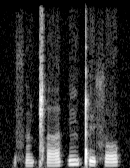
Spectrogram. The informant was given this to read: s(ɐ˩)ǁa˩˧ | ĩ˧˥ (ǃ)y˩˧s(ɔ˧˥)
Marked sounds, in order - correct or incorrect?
incorrect: ɐ̃˩, correct, incorrect: ɔ˩˧

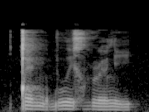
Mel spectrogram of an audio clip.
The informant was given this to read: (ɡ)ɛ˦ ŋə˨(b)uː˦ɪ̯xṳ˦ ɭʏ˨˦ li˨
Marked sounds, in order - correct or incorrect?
incorrect: ǃ, correct

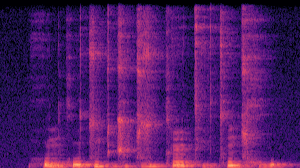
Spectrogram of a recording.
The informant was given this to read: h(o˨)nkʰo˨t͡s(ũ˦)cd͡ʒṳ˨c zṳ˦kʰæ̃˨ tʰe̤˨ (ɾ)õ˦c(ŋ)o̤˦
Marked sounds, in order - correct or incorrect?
correct, incorrect: u˦, incorrect: tʰ, incorrect: x

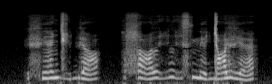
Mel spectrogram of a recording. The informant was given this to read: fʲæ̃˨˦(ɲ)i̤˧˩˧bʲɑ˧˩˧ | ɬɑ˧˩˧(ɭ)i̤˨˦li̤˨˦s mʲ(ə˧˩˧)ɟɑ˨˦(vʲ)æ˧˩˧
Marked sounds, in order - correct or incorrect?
incorrect: ɟ, incorrect: l, correct, correct

